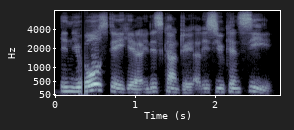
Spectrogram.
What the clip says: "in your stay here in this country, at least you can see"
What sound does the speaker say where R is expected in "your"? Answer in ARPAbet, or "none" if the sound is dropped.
L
